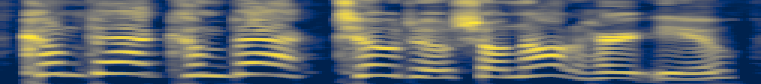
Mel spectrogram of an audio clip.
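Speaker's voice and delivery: calling out. A narrator's reading. Tin Woodman holding Toto calls to the fleeing mice. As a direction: call them back, reassuring at the end. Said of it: "he called to the mice".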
